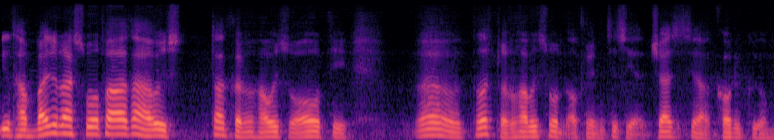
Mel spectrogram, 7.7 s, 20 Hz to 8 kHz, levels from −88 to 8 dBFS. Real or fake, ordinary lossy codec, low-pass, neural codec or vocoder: fake; AAC, 48 kbps; 7.2 kHz; codec, 16 kHz, about 1 kbps, DyCAST, with the encoder's durations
